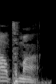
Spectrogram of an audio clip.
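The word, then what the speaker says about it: Altamonte: Yeah, Altamont. – All right, Altamont.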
